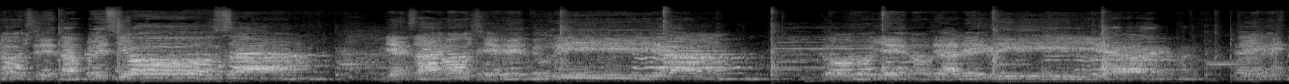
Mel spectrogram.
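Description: A group of people singing a birthday song together, many voices in unison without accompaniment.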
